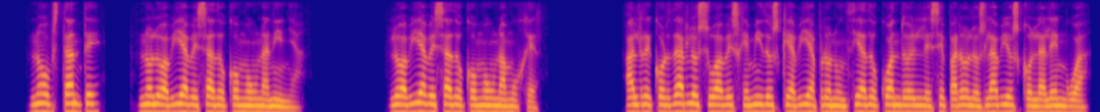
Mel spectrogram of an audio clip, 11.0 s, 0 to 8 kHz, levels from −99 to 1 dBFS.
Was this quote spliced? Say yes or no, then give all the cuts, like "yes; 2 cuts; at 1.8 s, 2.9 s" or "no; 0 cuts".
no; 0 cuts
